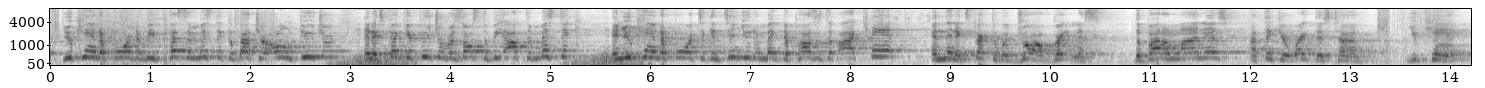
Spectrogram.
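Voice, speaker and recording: With noticeable background noise behind him, a man projects his extremely high voice at a fairly quick pace with lively intonation. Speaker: former NFL fullback, author and motivational speaker. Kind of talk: spoken word poem, motivational.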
